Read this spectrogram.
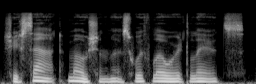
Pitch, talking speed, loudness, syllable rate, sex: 135 Hz, 140 wpm, -15 LUFS, 4.2 syllables/s, female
